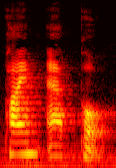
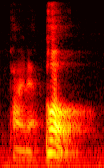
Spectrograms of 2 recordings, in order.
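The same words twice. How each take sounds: First: The stress is on the first syllable. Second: The stress is on the second syllable.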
